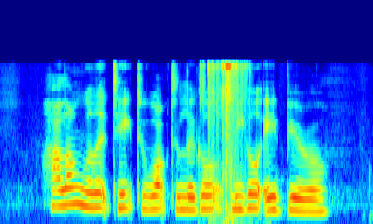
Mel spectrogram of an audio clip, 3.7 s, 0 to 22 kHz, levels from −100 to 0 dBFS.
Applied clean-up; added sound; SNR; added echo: none; Coin (dropping); 0 dB; none.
